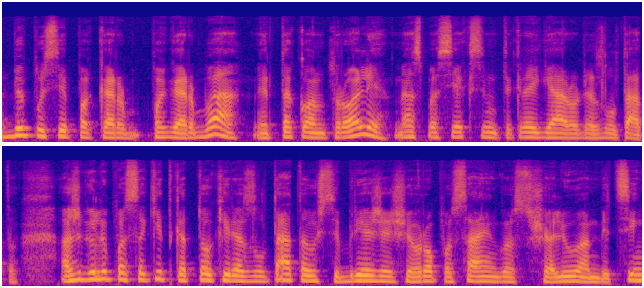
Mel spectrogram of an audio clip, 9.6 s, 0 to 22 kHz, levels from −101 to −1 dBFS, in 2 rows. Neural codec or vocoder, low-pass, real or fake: none; 14.4 kHz; real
